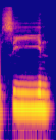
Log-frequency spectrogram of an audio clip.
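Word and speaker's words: سين: Misalnya ada huruf sin, maka bacanya bukan sa atau si, bukan su, tapi sin.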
